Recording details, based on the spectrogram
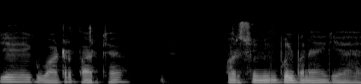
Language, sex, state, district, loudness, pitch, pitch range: Hindi, male, Jharkhand, Jamtara, -35 LUFS, 100 Hz, 95-105 Hz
